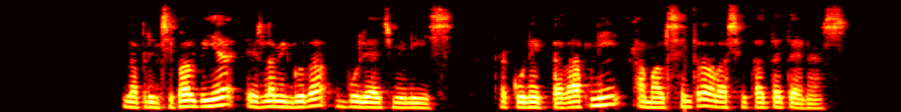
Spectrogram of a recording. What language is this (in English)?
Catalan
